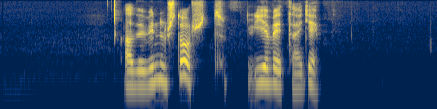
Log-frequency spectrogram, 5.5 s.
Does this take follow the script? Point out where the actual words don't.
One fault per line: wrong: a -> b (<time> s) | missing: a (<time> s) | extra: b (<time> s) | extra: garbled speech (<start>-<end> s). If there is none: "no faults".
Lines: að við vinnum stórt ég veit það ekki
no faults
